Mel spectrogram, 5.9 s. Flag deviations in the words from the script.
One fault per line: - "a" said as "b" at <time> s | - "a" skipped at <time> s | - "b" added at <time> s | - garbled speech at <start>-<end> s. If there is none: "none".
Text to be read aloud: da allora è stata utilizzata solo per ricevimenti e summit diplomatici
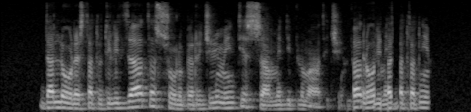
- garbled speech at 4.3-5.4 s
